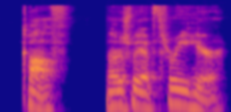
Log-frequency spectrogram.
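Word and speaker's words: כ: Kaf. Notice we have three here. We've got one with a dagesh. When you have that, it sounds like a K.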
